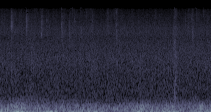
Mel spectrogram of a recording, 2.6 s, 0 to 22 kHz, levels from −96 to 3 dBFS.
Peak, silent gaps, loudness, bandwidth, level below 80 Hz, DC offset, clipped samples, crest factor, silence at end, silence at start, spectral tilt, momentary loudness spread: -34 dBFS; none; -52 LUFS; 16.5 kHz; -54 dBFS; under 0.1%; under 0.1%; 14 dB; 0 s; 0 s; -4.5 dB/octave; 2 LU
